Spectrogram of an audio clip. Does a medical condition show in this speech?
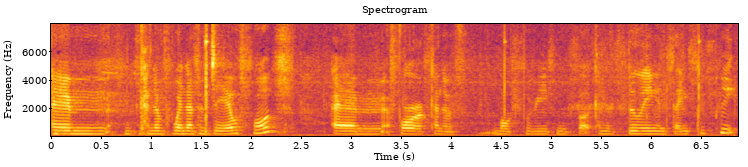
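Yes: isolated cleft palate; congenital isolated cleft palate, lip not involved, surgeries through childhood and adulthood, jaw surgery for underbite from impaired jaw growth; age 26, near end of cleft treatment; noticeable speech difference, bar staff often not understanding, partner first took it for accent, sometimes exaggerated at cleft events.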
